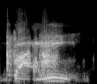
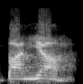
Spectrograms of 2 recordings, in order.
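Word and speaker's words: בנים: How you say that in the plural form, you would say Banim. Banim. You hear brothers that don't use vowels, they say Banyam.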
